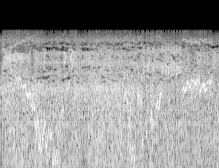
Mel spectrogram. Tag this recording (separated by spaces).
bent glitch effects lo-fi circuit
